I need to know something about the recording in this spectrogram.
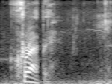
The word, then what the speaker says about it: crappie: You fellas wanna call it crappie, that's okay. But the South Carolina people calls it crappie, because that's the way it's spelled. C-R-A-P-P-I-E. Got no O in it.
